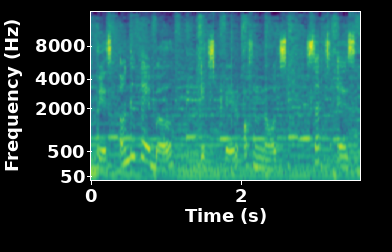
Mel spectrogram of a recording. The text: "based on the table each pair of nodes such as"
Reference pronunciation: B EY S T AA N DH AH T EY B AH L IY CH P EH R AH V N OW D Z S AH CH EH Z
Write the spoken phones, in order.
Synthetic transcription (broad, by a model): B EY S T AA N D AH T EY B AH L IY S P EH R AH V N OW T S AH CH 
